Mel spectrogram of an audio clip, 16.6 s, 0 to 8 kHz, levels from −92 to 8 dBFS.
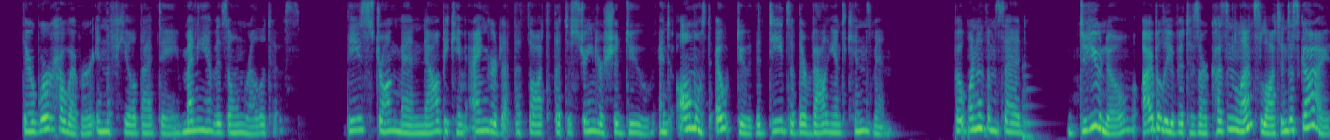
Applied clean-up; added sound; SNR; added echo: classical method WPE with log-MMSE.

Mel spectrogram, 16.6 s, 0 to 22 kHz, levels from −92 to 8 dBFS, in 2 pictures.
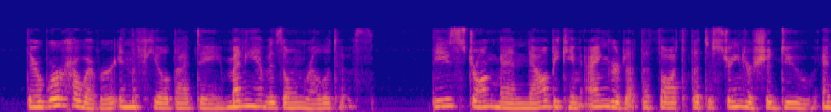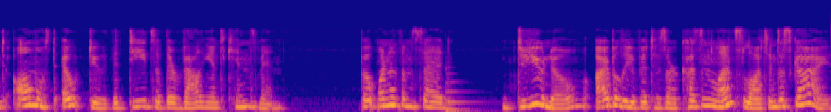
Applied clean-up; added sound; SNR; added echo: none; Bowed string instrument; 15 dB; reverberation time 0.2 s.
